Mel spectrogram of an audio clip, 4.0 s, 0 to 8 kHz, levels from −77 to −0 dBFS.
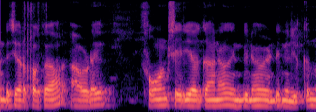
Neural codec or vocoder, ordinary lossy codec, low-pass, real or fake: codec, 16 kHz, 4 kbps, FreqCodec, larger model; none; none; fake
